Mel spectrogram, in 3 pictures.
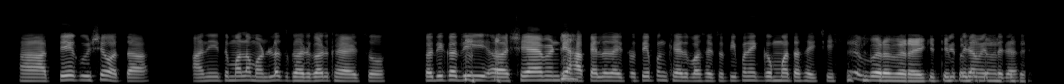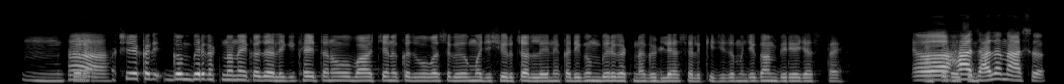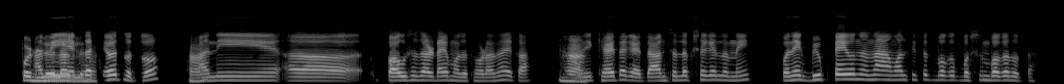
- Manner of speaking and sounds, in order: chuckle; chuckle; tapping
- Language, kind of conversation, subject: Marathi, podcast, गावात खेळताना तुला सर्वात आवडणारी कोणती आठवण आहे?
